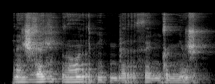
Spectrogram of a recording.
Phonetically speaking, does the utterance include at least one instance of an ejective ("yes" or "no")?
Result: no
